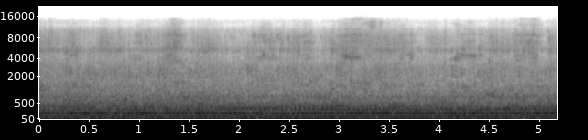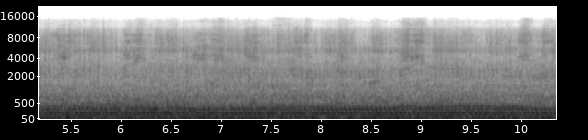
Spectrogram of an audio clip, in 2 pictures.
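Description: A boat's engine hums steadily at low pitch.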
